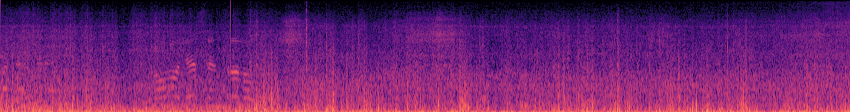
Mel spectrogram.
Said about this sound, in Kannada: ಈ ಗಾಳಿ ಒಂದು ಸಿಕ್ಕಾಪಟ್ಟೆ ಗಾಳಿ ಅಂತ ಹೊಡಿತಿದೆ.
